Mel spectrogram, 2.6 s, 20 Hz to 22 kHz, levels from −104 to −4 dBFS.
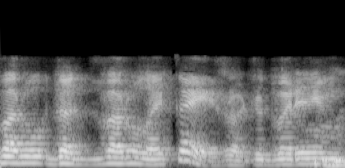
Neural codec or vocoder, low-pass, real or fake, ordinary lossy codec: none; 5.4 kHz; real; AAC, 24 kbps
